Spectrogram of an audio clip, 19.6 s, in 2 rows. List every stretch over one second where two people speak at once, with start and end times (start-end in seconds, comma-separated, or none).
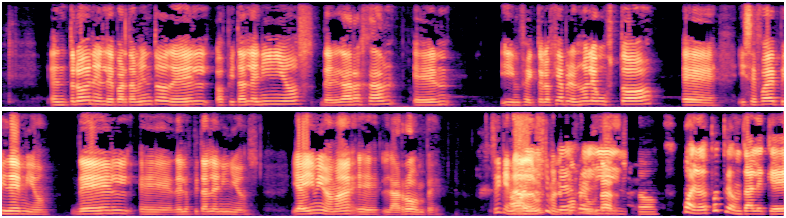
16.1-17.5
